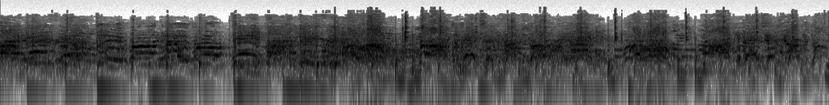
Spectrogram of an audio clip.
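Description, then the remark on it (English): A loud protest crowd in Washington, D.C. yells and chants slogans such as "Right to rebel" and "Israel can go to hell", many voices overlapping in rhythmic bursts, with a repeated low droning pulse running underneath the shouting for the whole stretch. “There was rhetoric that was being yelled and chanted.”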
